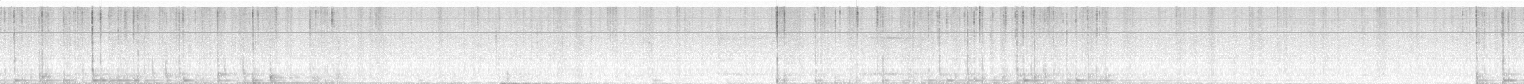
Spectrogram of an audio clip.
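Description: Fingertips with short blue-painted nails tap-type on the plastic keys of a backlit laptop keyboard. The result is a quiet, irregular patter of soft clicks, with a few louder taps, over a steady low hum and a faint high tone.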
